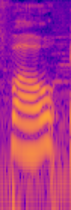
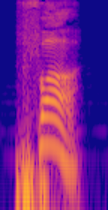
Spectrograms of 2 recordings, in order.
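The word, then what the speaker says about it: phở: but it's not pronounced Pho. If you're familiar with Vietnamese food, it's Pho.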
